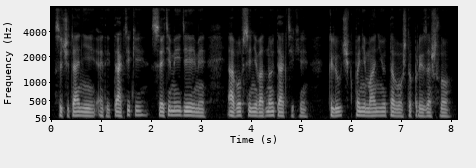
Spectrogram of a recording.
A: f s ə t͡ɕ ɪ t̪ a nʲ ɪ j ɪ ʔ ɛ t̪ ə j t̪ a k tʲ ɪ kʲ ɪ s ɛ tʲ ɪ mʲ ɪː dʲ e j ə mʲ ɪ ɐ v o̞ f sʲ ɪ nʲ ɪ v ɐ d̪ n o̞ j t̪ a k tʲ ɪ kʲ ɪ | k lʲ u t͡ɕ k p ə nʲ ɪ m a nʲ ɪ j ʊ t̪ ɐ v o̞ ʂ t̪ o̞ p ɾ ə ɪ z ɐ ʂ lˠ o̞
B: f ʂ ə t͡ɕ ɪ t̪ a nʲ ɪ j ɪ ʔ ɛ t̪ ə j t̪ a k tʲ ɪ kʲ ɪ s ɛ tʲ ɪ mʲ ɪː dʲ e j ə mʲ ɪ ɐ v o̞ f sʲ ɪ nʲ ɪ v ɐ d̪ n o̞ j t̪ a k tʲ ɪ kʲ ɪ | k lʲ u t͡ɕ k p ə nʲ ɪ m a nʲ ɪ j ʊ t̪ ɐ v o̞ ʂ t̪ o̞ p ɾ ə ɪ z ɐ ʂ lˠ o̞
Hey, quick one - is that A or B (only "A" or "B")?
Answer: A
